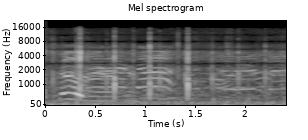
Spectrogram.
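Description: Spectators' voices calling out, broken by a series of sharp clicks roughly every half second.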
